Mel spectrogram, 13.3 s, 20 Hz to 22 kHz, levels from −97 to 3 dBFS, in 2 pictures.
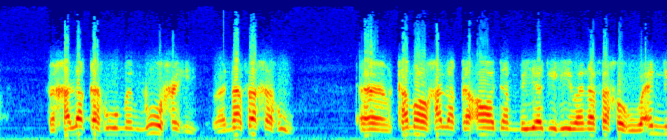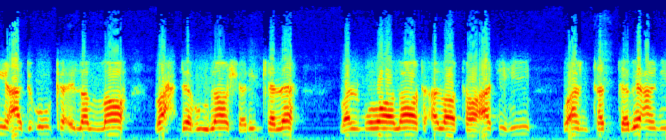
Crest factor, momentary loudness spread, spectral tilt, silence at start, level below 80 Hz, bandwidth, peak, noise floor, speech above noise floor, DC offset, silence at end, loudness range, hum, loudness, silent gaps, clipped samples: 12 dB; 8 LU; -4 dB/octave; 0.5 s; -52 dBFS; 12 kHz; -2 dBFS; -55 dBFS; 42 dB; under 0.1%; 0 s; 3 LU; none; -13 LUFS; none; under 0.1%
